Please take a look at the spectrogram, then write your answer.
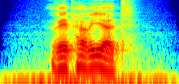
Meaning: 1. past participle of reparieren 2. inflection of reparieren: third-person singular present 3. inflection of reparieren: second-person plural present 4. inflection of reparieren: plural imperative
- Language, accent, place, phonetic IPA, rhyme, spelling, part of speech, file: German, Germany, Berlin, [ʁepaˈʁiːɐ̯t], -iːɐ̯t, repariert, verb, De-repariert.ogg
